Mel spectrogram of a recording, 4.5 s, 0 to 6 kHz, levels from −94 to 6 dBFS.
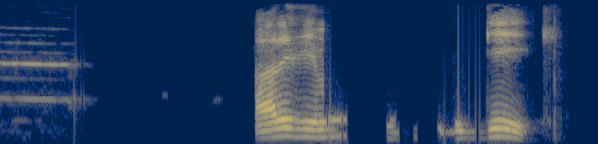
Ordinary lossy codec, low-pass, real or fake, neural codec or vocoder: AAC, 32 kbps; 5.4 kHz; real; none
